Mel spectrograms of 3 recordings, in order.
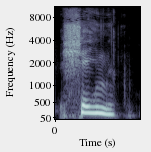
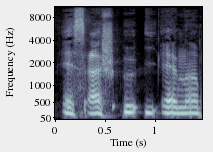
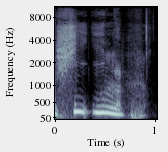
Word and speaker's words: Shein: Oui, et donc grand merci à PL, parce que effectivement, depuis toujours en fait, depuis que je connais la marque, je dis Shein pour le parce que c'est Shein pour cette marque de fast fashion. – J'aurais pas prononcé autrement. Moi. – Et en fait, on me dit donc c'est donc un auditeur qui me dit dans les commentaires que ça se prononce Shein.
